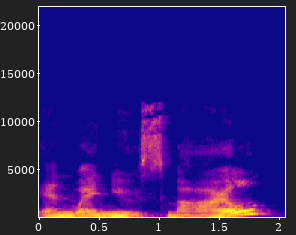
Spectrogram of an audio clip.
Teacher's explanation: smile, termina com a língua lá no céu da boca e não tem esse F final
